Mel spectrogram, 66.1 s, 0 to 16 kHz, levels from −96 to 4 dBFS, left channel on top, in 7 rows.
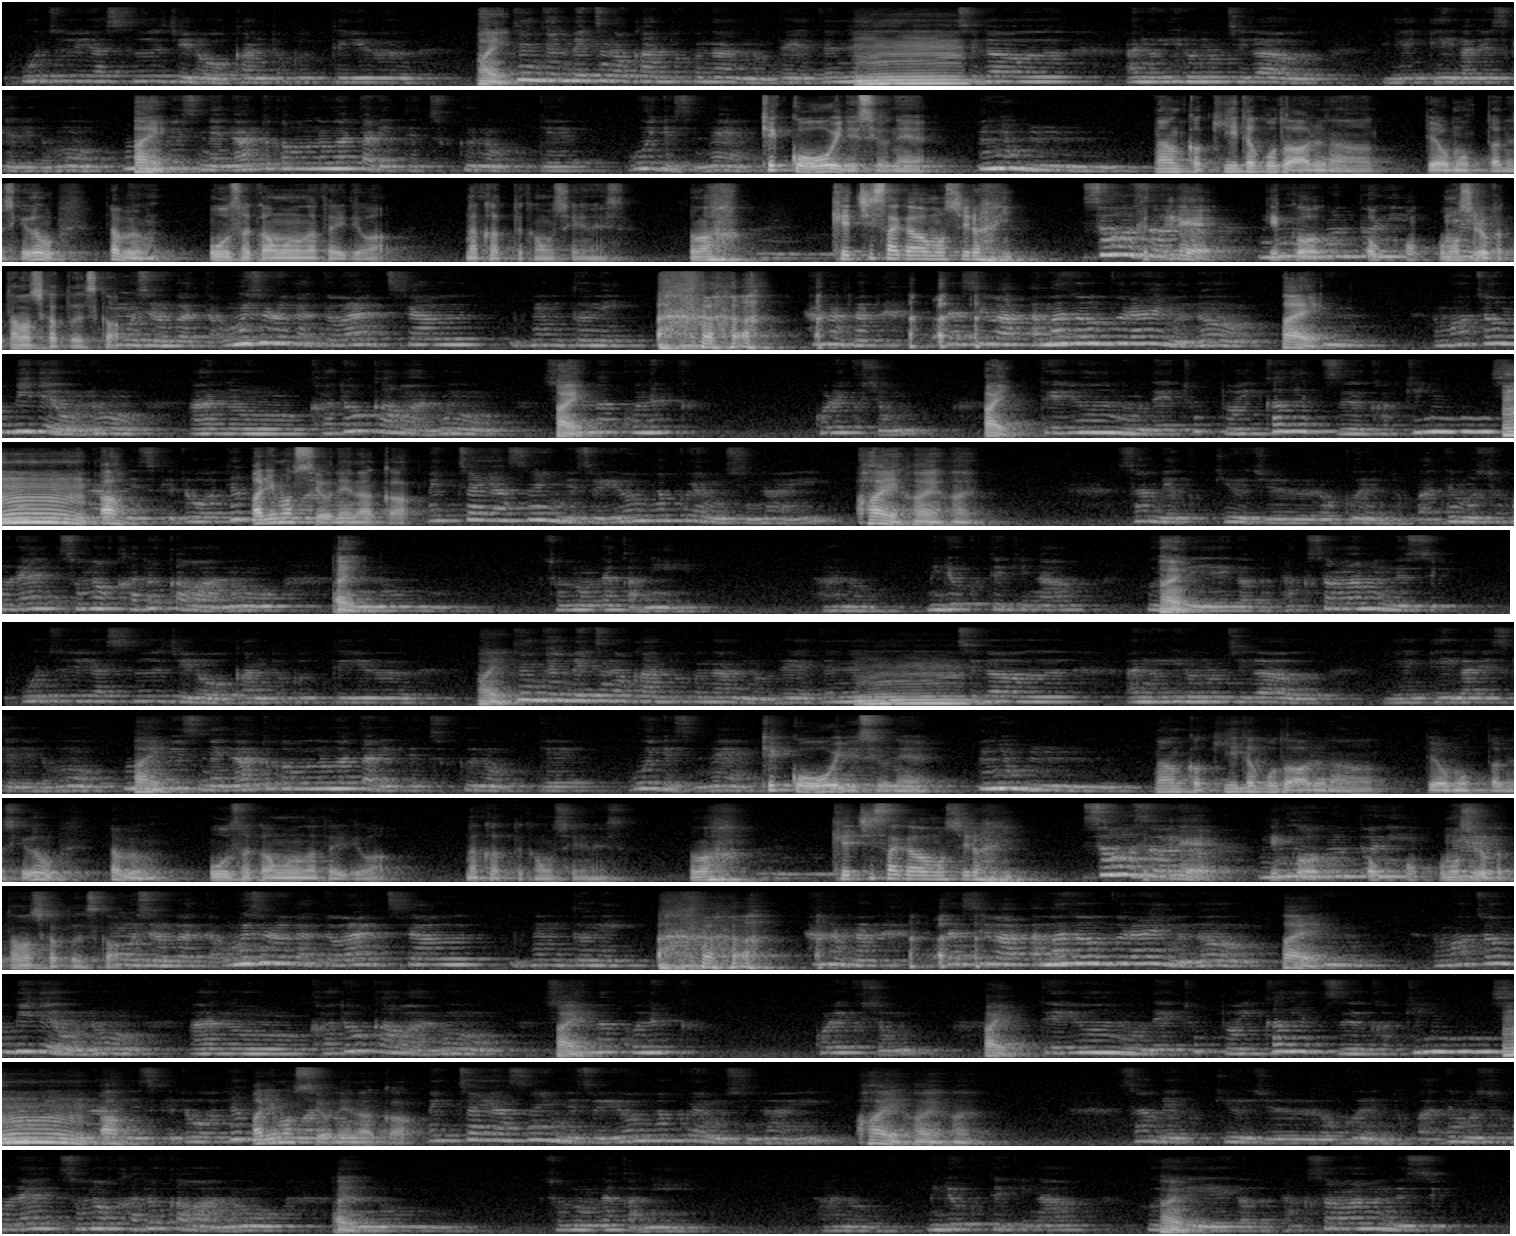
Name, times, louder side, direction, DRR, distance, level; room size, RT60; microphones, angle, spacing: voice 1, 0.1-2.6 3.1-5.6 6.0-8.3 8.6-13.1 13.3-14.1 14.7-16.5 23.6-24.1 25.6-26.5 26.7-28.3 29.0-32.8 33.4-36.2 36.6-36.8 37.3-38.6 39.0-40.9 41.2-42.0 42.9-43.5 44.3-49.6 49.9-52.4 54.0-59.6 60.1-61.0 61.8-63.4 63.8-65.7, left 1 dB, 15° left, 0 dB, 2.5 m, -38 dB
voice 2, 5.3-6.1 10.3-10.5 14.2-15.2 16.6-18.0 18.4-19.9 20.2-21.3 21.8-22.8 23.2-23.5 24.1-25.2 26.2-26.4 27.0-27.2 27.4-27.5 27.9-29.1 32.4-33.1 36.3-36.6 41.3-41.4 43.9-44.1 47.2-48.0 48.8-49.8 52.6-53.3 58.8-58.9 63.9-64.1, left 3 dB, 55° left, 13 dB, 0.7 m, -31 dB
9.6 x 8.0 x 7.2 m, 0.70 s
head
